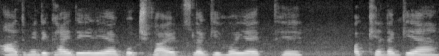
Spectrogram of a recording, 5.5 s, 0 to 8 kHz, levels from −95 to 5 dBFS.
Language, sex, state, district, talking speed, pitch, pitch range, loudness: Punjabi, female, Punjab, Pathankot, 150 wpm, 230 Hz, 225-235 Hz, -14 LUFS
